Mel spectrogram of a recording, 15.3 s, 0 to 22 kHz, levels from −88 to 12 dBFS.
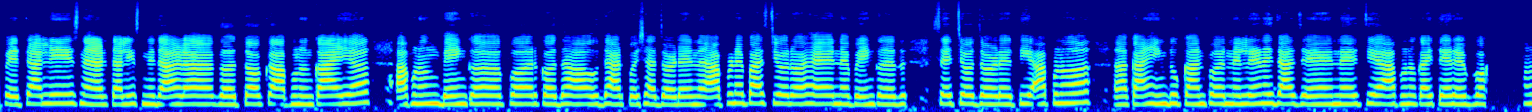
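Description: Overdone noise removal runs through the whole speech clip. The noise reducer was pushed so hard that any frequency band sitting near its noise estimate gets pulled down or switched off, taking the quieter parts of the voice along. Pauses fall to near silence dotted with twinkling specks. Unlike a noise gate, which shuts everything at once between phrases, this works band by band, so isolated tones flicker on and off.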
